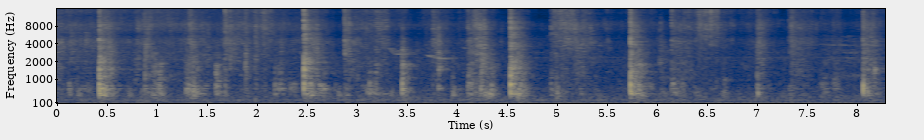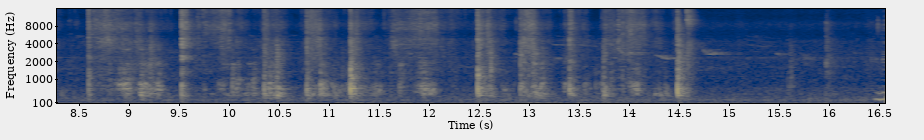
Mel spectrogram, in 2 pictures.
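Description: A spoon stirs spiced aloo bonda potato filling in a bowl, with many quick, irregular metallic clinks and scrapes repeating close by for a long stretch.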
